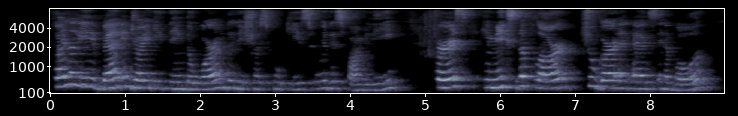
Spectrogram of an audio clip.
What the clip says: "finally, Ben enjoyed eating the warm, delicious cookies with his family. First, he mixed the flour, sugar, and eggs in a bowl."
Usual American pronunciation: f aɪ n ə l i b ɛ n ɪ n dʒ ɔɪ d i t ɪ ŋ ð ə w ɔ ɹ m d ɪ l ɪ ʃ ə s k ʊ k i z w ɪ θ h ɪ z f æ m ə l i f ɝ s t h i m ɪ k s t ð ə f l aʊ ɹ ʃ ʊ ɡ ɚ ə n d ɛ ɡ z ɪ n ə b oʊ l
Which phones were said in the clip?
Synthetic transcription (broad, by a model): f aɪ n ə l i b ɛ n ɪ n dʒ ɔɪ d i t ɪ ŋ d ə w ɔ ɹ m d ɪ l ɪ ʃ ə s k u k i s w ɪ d h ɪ s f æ m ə l i f ɝ s t h i m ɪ k s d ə f l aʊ ɹ ʃ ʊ ɡ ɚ ə n d ɛ ɡ s ɪ n ə b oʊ l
